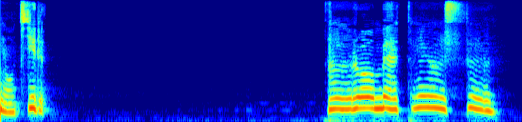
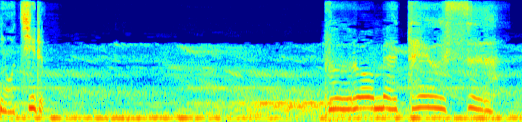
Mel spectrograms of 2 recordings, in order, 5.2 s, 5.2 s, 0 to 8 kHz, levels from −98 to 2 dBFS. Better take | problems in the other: second | noise reduction (neural mask model DeepFilterNet 3)

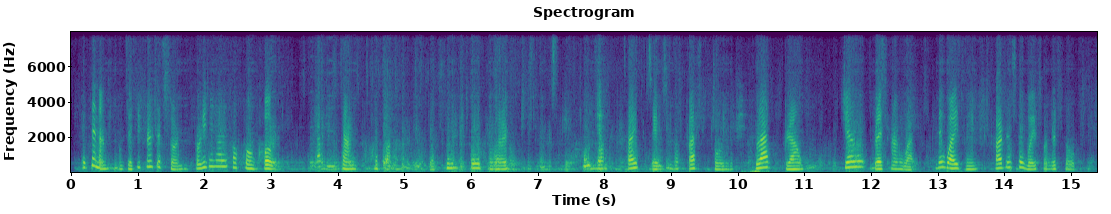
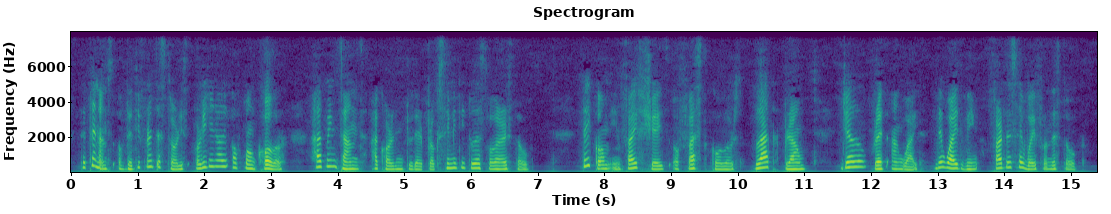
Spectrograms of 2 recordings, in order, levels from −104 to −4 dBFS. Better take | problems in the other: second | noise reduction (neural separator model SepFormer DNS4)

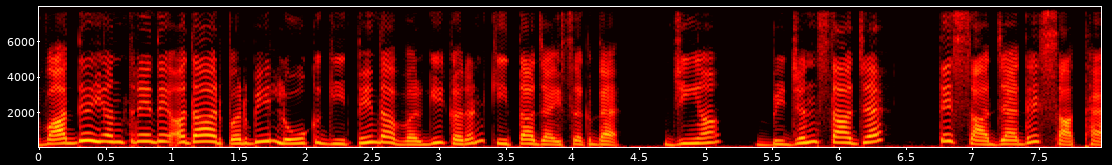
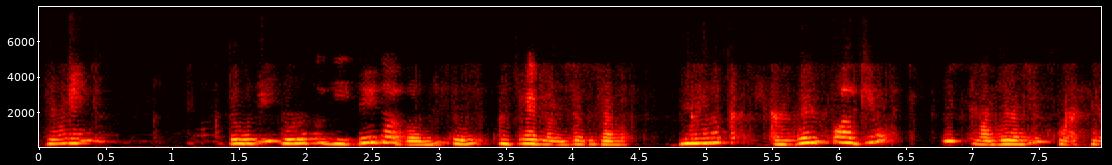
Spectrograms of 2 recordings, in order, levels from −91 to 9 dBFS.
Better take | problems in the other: first | noise reduction (neural mask model DeepFilterNet 3)

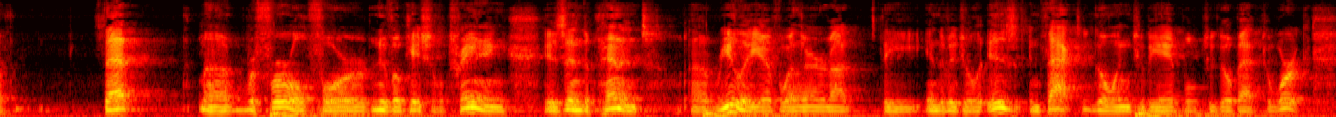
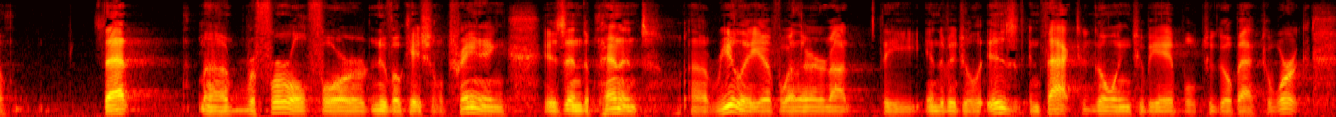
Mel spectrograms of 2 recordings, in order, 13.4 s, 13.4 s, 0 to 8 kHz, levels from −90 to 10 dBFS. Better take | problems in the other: second | background sound (Boom); 14 dB below the speech // room echo; dies away in 0.7 s

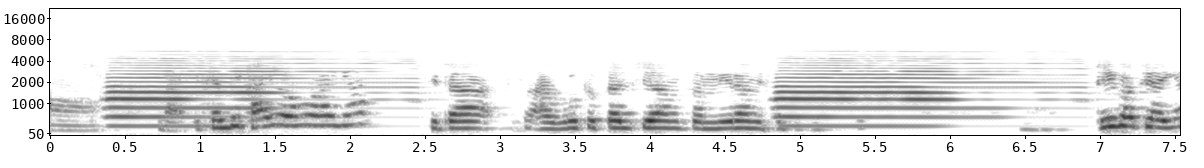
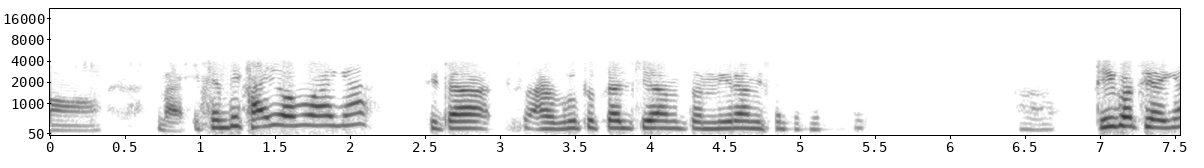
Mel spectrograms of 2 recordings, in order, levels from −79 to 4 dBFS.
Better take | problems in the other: second | noise reduction (classical method WPE with log-MMSE)

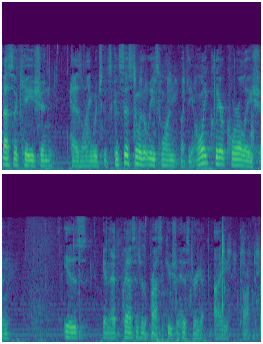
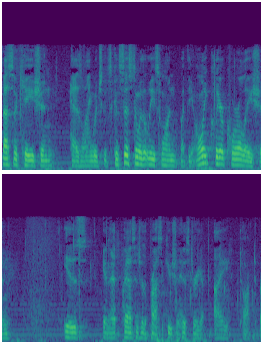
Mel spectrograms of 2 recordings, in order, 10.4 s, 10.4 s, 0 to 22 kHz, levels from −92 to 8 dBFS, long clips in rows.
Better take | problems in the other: second | background sound (Dog); 19 dB below the speech

